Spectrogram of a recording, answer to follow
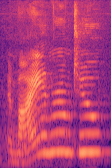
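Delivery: shocked to hear the box name her room; alarmed high question. Real, not acted. Investigator to partner after the box answer, startled and loud.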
